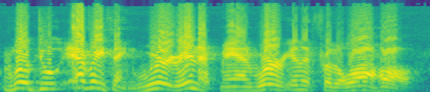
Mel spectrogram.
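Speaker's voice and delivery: loud, high enthusiastic shout; crowd shouting. Acted. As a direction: shout it like a fired-up crowd pledging loyalty. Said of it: "all the people shouted".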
